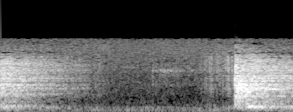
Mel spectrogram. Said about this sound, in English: What's he shooting at now?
